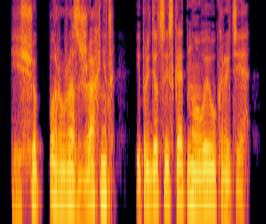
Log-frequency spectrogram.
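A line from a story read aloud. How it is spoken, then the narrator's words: Muffled remark. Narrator (Russian): глухим голосом заметил он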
